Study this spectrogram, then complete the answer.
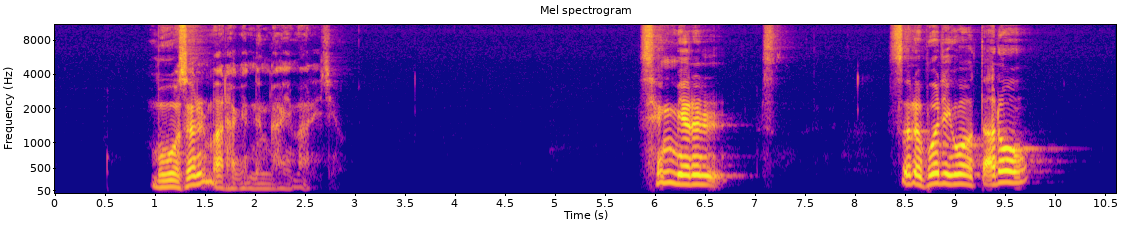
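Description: An elderly man speaks calmly into a microphone in bursts, with pauses between them.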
